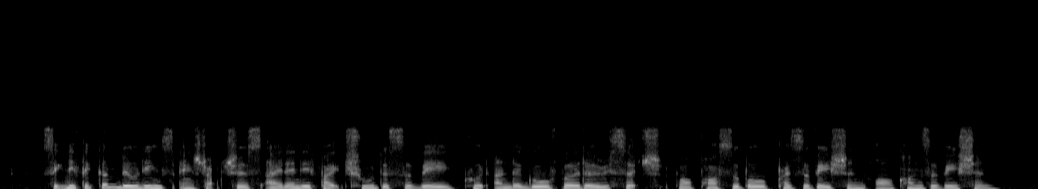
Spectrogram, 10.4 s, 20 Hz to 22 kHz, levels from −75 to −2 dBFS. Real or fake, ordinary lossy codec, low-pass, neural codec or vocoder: fake; Opus, 16 kbps; 7.2 kHz; codec, 16 kHz, 8 kbps, FreqCodec, larger model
